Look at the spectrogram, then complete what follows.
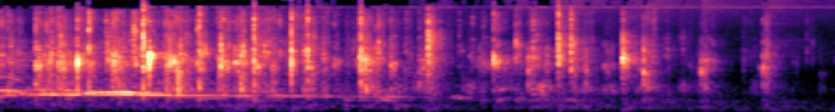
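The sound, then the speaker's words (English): An audience claps together, a dense patter of many overlapping hand claps that stays fairly loud before thinning out slightly near the end. A faint steady tone sounds underneath at first. “Clap, clap, clap.”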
